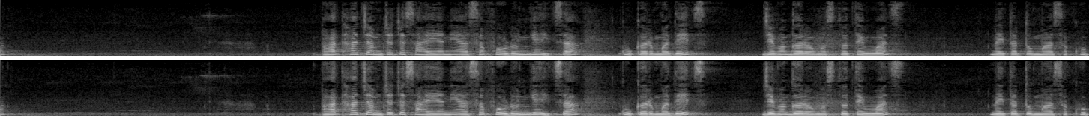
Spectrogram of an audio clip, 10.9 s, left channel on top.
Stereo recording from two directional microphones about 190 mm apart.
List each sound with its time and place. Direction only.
3.2 s a woman's voice: 20° right (ahead or behind)
9.9 s a woman's voice: 20° right (ahead or behind)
